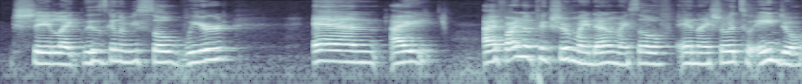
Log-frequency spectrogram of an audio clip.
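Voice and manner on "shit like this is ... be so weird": ordinary talk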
